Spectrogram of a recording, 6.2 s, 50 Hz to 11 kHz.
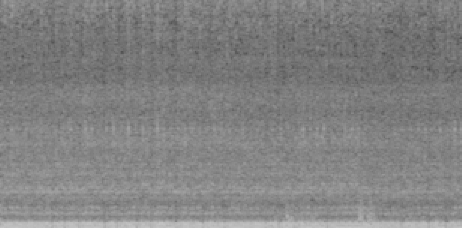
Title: Rough idle 1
